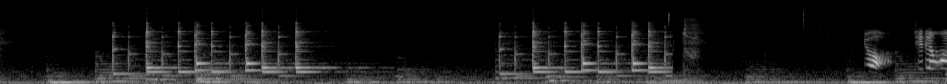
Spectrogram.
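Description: A mobile phone ringtone plays a bright, repeating melodic phrase twice with a short pause between, close and clear in a quiet room, followed by a brief higher chirp at the end.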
